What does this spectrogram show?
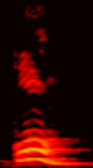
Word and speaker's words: comb: কোম, COMB কোম, এখানেও বি এর পর ভাওয়েল নেই তাই বি এর উচ্চারণ হয়নি।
